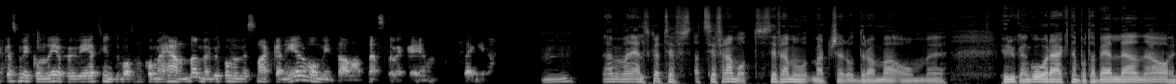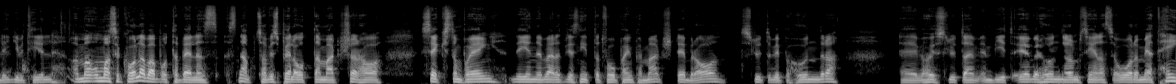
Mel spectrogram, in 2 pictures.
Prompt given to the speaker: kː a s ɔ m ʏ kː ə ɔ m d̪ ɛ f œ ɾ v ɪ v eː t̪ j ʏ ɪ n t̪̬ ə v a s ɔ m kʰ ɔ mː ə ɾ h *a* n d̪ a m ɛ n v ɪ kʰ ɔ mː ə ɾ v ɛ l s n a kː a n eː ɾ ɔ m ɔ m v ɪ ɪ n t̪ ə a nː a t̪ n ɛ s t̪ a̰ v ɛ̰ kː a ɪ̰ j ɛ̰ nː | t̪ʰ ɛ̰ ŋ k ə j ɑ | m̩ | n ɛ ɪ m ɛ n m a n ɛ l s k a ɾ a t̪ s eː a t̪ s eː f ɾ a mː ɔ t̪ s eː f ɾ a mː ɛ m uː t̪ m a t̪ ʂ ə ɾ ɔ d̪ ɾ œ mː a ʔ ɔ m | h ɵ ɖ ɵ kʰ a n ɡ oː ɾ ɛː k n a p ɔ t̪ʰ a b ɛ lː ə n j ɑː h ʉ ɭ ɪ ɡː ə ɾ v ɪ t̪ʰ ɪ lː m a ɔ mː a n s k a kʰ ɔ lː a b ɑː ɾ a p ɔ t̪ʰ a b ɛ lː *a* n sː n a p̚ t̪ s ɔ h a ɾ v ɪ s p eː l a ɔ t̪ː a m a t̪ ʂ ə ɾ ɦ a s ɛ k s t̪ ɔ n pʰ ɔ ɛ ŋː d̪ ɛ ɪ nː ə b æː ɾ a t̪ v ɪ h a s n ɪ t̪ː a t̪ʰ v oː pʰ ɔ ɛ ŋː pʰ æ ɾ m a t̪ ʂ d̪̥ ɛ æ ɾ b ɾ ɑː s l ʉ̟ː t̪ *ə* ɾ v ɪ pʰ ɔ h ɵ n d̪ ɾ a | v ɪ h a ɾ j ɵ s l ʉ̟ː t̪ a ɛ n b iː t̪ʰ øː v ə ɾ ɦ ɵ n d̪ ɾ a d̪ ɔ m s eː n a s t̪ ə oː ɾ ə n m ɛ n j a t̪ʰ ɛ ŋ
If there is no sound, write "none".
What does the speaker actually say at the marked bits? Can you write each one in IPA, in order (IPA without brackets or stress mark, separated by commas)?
ɛ, ə, a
